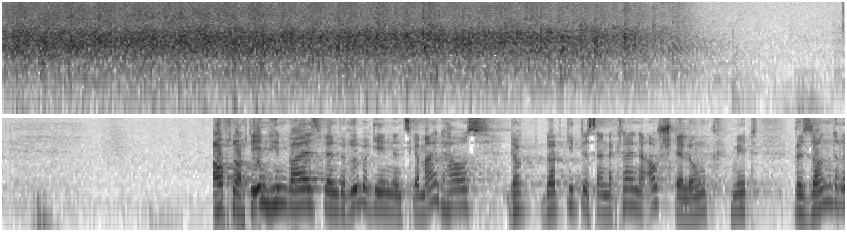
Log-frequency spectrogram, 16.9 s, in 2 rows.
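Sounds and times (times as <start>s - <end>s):
audience applause in a church: 0.0s - 7.3s
speech: 10.6s - 16.8s.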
